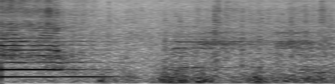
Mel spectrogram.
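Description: A car ferry's horn sounds one steady, single-pitched blast that cuts off about a second in. After it there is only faint wind noise.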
